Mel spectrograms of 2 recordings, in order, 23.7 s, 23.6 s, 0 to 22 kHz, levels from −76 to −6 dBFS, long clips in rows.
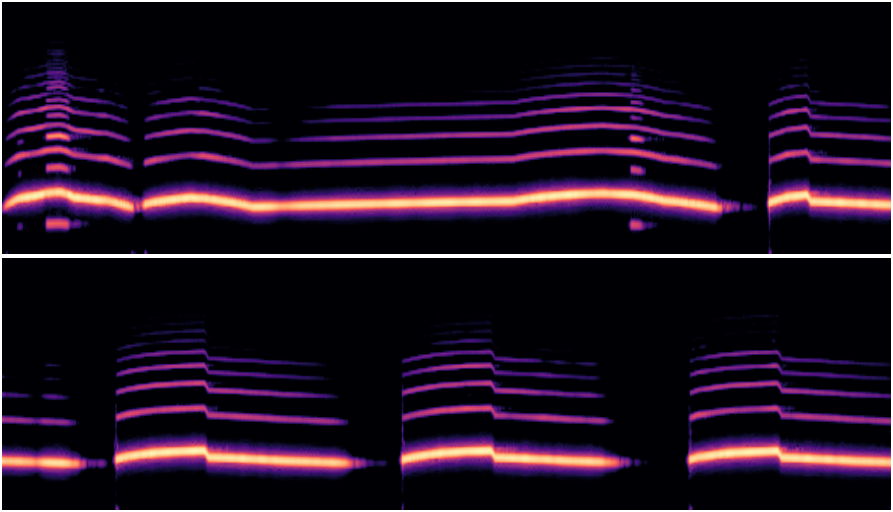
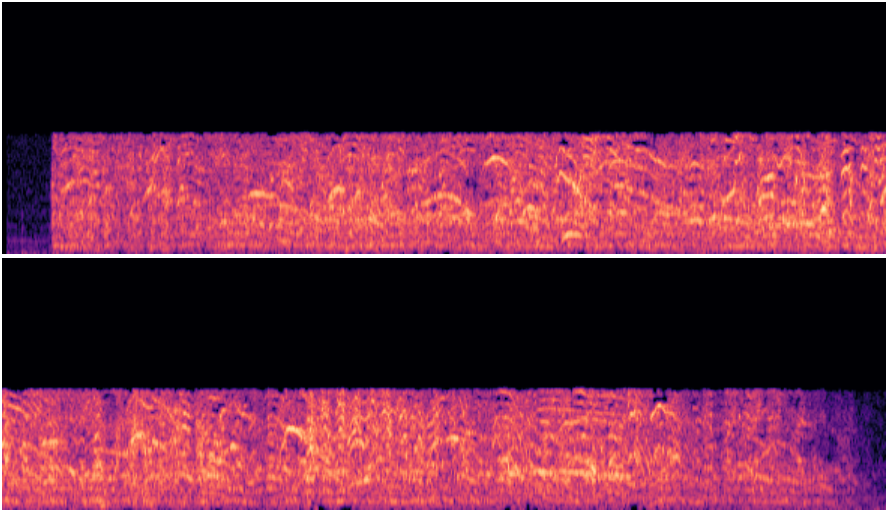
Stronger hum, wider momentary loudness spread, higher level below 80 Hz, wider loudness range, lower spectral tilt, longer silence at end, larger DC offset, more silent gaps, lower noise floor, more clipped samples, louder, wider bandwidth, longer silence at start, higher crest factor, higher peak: neither; about the same, 7 LU vs 9 LU; second, -82 dBFS vs -46 dBFS; second, 2 LU vs 5 LU; second, 4 dB/octave vs -14.5 dB/octave; second, 0 s vs 0.4 s; neither; first, 20.62-20.66 s, 20.74-20.93 s vs none; first, -71 dBFS vs -49 dBFS; neither; first, -13 LUFS vs -17 LUFS; first, 6.2 kHz vs 2.7 kHz; second, 0.05 s vs 0.65 s; second, 8 dB vs 16 dB; second, -6 dBFS vs 0 dBFS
